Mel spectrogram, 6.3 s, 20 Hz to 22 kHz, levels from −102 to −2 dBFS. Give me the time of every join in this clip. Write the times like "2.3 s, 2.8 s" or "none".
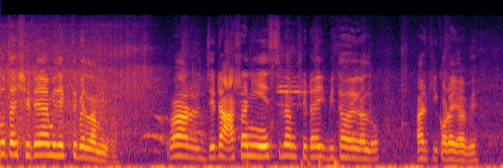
none

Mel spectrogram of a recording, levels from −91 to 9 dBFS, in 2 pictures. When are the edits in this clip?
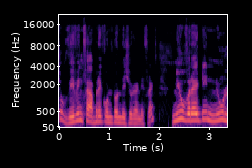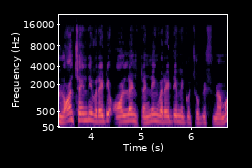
none

